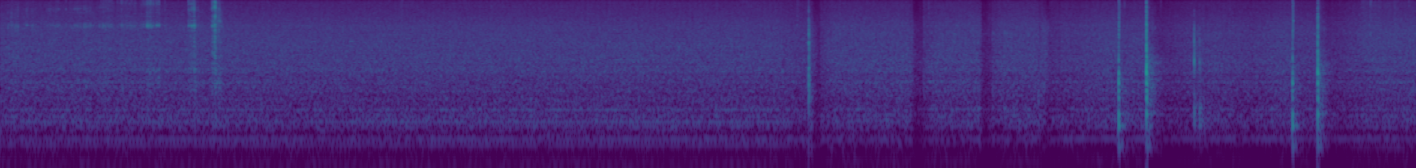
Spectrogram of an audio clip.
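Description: Stitching groover scraping a stitch channel along the edge of vegetable-tanned cowhide, a soft, steady scratching over a low room hum. Near the end come a few sharp clicks and knocks.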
